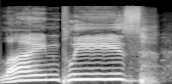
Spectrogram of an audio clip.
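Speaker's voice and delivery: very loud, grand biblical boom, line drawn out. Retelling a frozen actor finally asking for his line, in a booming Noah-like voice. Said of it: "he says with his most booming, Noah-like voice".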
